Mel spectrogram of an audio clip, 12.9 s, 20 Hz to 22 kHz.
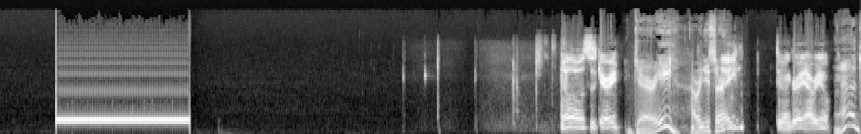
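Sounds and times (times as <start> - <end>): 
telephone ringing tone as a phone call is placed: 0.8 - 2.9
speech: 8.8 - 12.9.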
